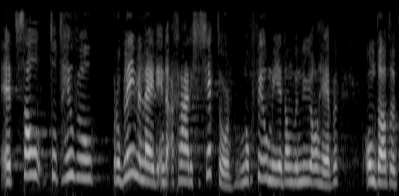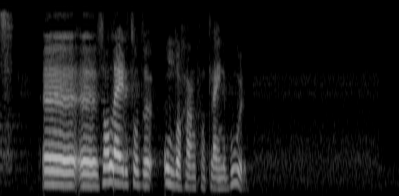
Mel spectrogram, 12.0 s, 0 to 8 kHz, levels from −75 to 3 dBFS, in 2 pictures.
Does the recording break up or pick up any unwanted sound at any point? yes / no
no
